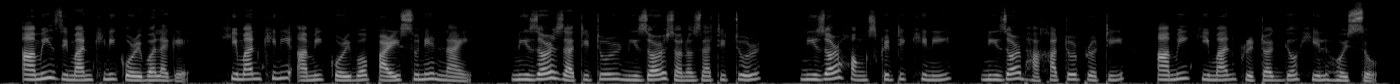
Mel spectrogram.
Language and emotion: Assamese, neutral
